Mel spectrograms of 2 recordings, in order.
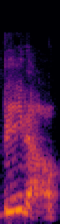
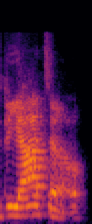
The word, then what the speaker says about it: Beateaux: Bato I'm an idiot all these years I thinking it was just pronounced beo no no no was I mean my real name is beo right but um but the con version is Bato Bato yes that's [ __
